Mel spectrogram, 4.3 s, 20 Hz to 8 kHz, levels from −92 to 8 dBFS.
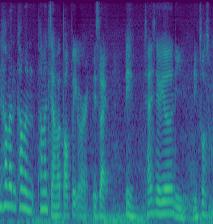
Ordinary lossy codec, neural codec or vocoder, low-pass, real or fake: none; codec, 16 kHz, 1 kbps, X-Codec, HuBERT features, trained on LibriSpeech; none; fake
